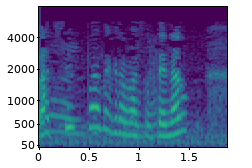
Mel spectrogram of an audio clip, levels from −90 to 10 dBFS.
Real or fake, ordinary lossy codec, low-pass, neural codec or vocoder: real; MP3, 24 kbps; 7.2 kHz; none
